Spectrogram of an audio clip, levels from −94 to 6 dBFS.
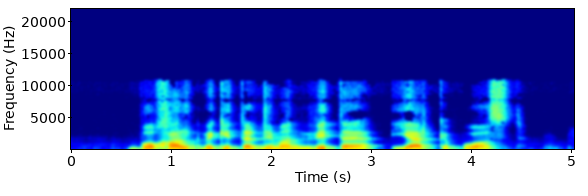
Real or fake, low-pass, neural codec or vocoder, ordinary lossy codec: fake; 10.8 kHz; codec, 24 kHz, 0.9 kbps, WavTokenizer, large speech release; MP3, 48 kbps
